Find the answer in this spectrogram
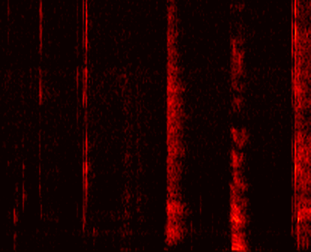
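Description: A person's mouth while tasting a sip of water: faint lip smacks and tongue clicks, a breath out about two seconds in, then a short "mm" hum that falls in pitch about three seconds in.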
